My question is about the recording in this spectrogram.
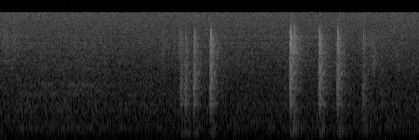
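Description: Faint clicks in a quiet room: a quick cluster about a second in and a few more, a fraction of a second apart, near the end.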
